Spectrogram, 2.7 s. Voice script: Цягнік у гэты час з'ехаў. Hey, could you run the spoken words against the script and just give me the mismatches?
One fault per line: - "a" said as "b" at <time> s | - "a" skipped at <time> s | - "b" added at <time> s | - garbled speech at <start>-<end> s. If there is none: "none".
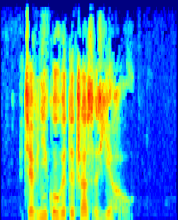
none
